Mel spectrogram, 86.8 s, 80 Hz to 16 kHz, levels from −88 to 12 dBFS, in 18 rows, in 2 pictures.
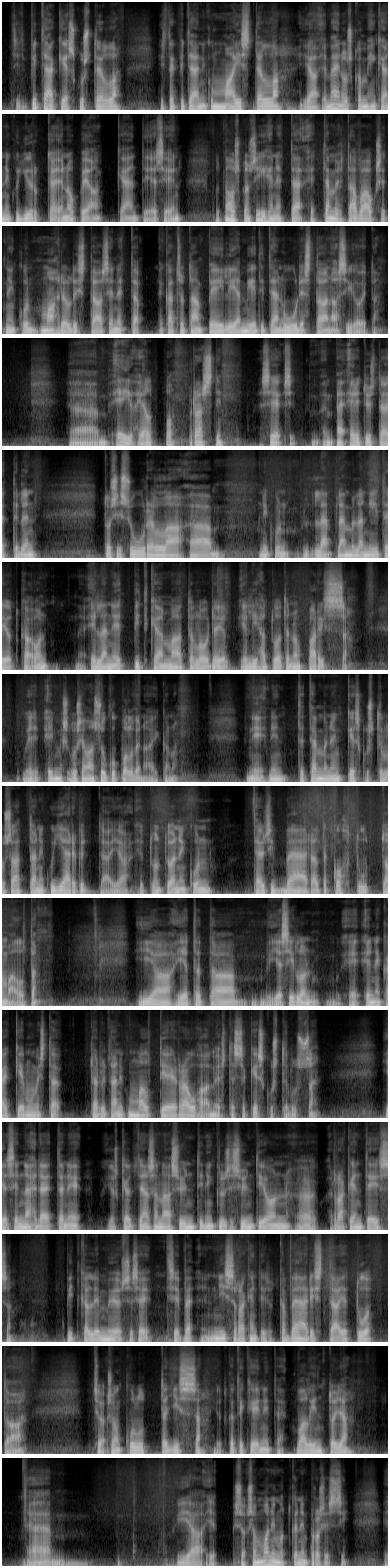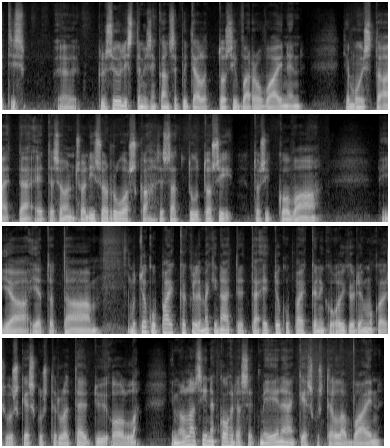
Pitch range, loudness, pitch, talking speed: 90-110 Hz, -20 LUFS, 100 Hz, 135 wpm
